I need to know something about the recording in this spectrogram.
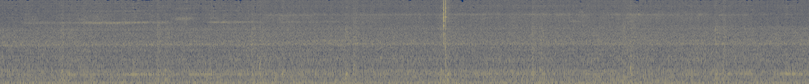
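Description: A motor whines steadily inside a train cab.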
